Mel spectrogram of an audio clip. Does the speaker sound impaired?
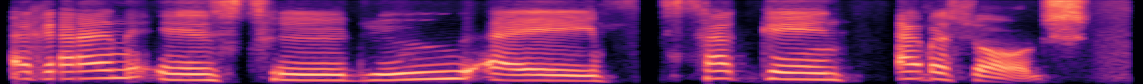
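Yes: Down syndrome; congenital, extra chromosome, body and brain develop differently.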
